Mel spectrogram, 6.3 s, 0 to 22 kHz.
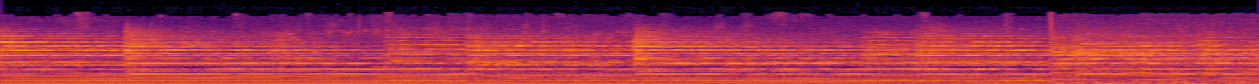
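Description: Cathedral church bells across France ring out on Wednesday, 17 April, to mark 48 hours since a fire began, in a dense, sustained peal, with new strikes landing roughly every second over a rich, lingering wash of overlapping tones. No voices are heard.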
